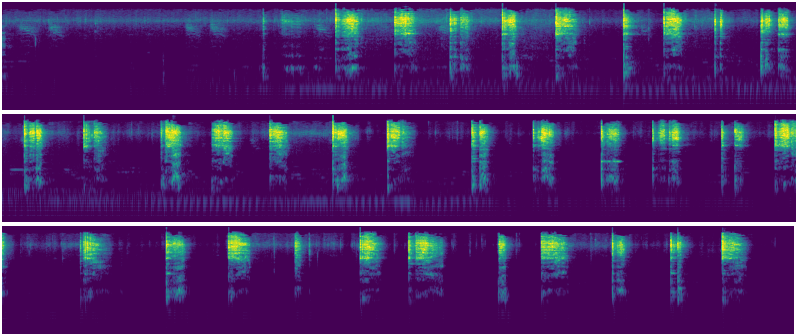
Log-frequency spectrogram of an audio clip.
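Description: Mixed wild mushrooms stir-fried in a pan with sugar and seasoning sauce: a long run of quick, rhythmic spatula scrapes against the metal, dozens of close, sharp strokes over a faint low sizzle.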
